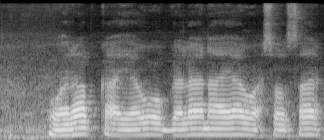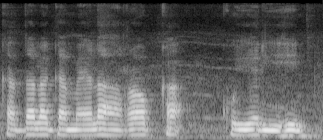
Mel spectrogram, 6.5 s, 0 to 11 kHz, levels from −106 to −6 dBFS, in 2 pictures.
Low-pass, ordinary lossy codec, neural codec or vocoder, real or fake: 9.9 kHz; MP3, 96 kbps; none; real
